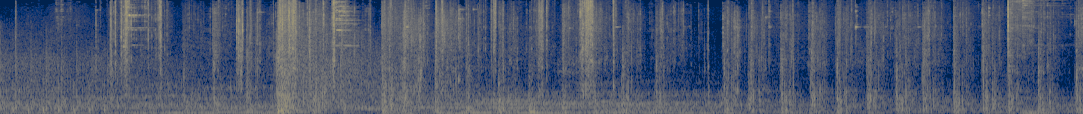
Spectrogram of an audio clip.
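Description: Rifle shots crack in quick bursts nearby.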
